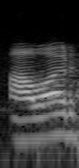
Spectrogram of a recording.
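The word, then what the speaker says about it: hour: the world I need आवर to complete this task ताले एटा जदि letter देखिए letter हिसाब से लगी ए बट प्रोनाउंस कला बेले आवर प्रोनाउंस करेंगे एच टा साइलेंट रहिबो तो आवर प्रोनाउंस कले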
